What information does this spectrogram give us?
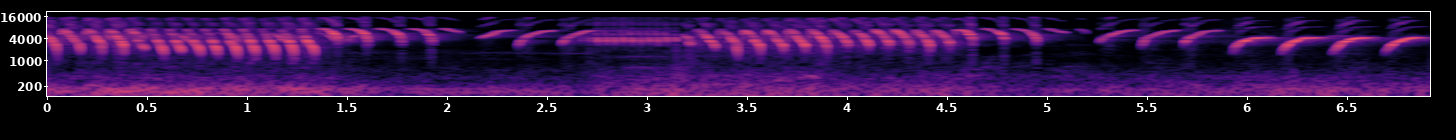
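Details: Canary singing, meant to stimulate a lazy canary to sing: a fast rolling trill of high notes, a brief steady buzzy tone, another rapid roll, then separate slurred whistles.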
